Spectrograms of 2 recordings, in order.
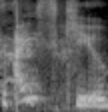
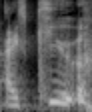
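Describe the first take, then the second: First: The stress falls on the first word. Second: The stress falls on the second word. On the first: The speaker calls it right. "it's [name]" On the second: The speaker calls it wrong. "not Ice Cube. ... You're on the cube part too hard"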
